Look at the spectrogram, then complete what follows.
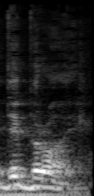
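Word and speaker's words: de Broglie: com momento p e a minha pronúncia desse nome que é uma tentativa chegar a pronúncia a Francesa e debroi eu não vou pronunciar de outra maneira Mas H sobre momento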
